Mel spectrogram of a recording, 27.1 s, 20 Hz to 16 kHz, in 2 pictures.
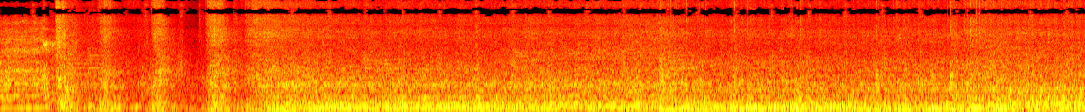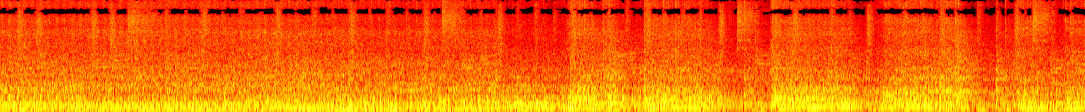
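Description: Rolls-Royce Meteor V12 tank engine running on its first start after reconditioning: a loud, heavy, steady drone that settles after the first few seconds. Background music plays over it.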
